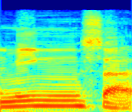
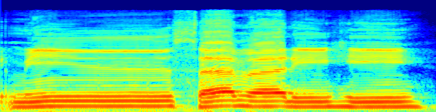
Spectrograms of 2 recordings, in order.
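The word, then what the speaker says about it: min tsamarihi: sa termasuk huruf ifa, maka cara membacanya kita samarkan langsung ke huruf sa-nya. Min sa, as-sa, langsung min sa, bukan mingsa tapi min samarihi, sambil ditahan gunnahnya 2 harakat.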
